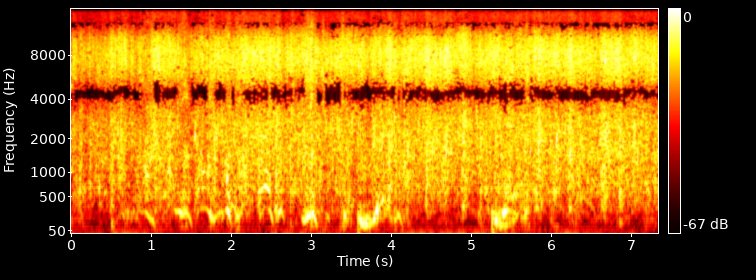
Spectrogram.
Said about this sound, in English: There was the splash of a body falling into water, followed by violent thrashing, like someone was drowning.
